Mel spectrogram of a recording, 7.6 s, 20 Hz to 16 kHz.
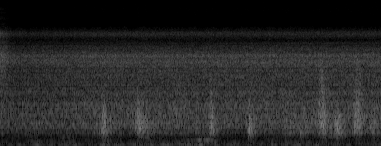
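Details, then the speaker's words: Handheld Doppler over the posterior tibial artery, between the medial malleolus and Achilles tendon, during a foot-pulse check: regular whooshing pulses about 85 a minute over steady hiss, sounding different from other vessels; a decent arterial signal. "there we go slightly different sounds it's a different type of vessel but a decent signal"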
